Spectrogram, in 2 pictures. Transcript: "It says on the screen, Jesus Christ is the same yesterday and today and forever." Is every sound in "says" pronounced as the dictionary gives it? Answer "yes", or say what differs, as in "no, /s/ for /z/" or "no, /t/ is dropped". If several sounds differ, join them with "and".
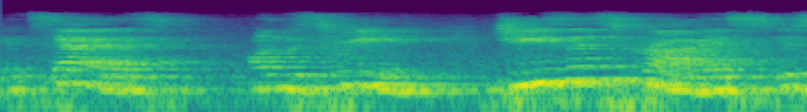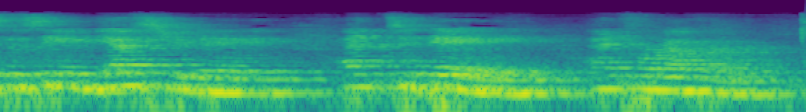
yes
